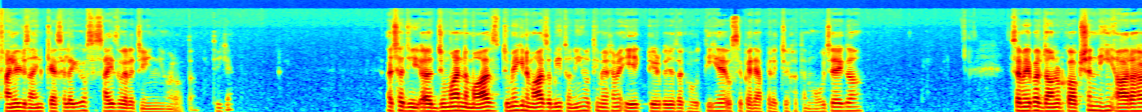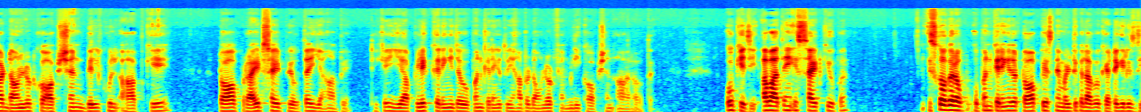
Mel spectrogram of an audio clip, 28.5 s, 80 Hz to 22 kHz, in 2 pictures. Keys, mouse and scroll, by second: 15.0 click, 16.1 click, 16.6 scroll up 1, 24.1 click, 26.1-27.2 scroll up 1.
